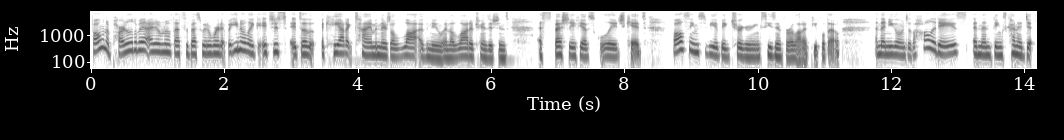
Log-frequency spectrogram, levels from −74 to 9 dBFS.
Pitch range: 170-220 Hz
